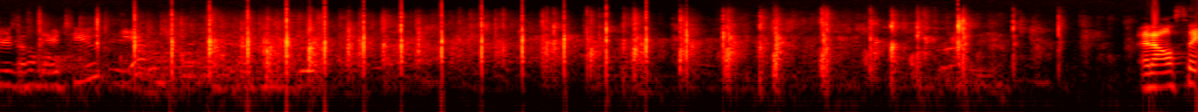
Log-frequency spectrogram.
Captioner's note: applause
